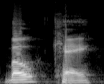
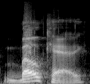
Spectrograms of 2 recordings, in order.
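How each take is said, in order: First: Both syllables carry equal stress. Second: The stress is on the first syllable. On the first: "Accent on both syllables" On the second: "accent on the first syllable"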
